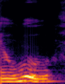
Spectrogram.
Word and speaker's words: who: I think sometimes I still tend to say woo, but now I know that I definitely know that woo is wrong and who is correct, and I tend towards pronouncing it like that now.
